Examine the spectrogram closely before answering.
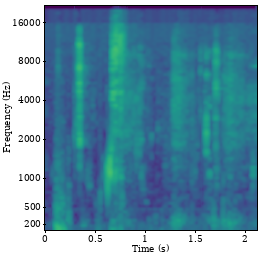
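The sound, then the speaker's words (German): Someone bites into and chews a lychee, with a couple of sharper bites near the start and then soft, wet chewing, all fairly faint. “Alles klar, dann probiere ich mal Litschi.”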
